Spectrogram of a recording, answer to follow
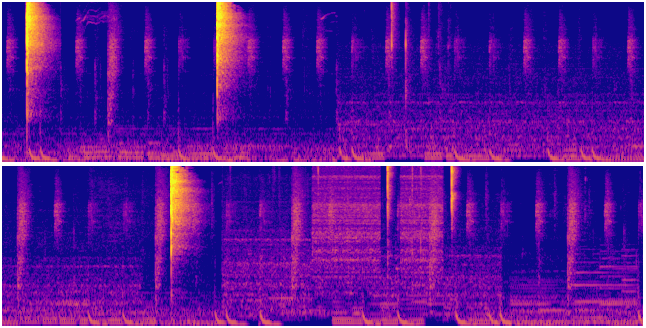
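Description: Pocket Tripod Pro phone-tripod legs snapping out of their hinge as they are forced past their limit: three sharp clicks, two seconds and then about six seconds apart, the hinge letting go without breaking. Background music plays throughout.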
